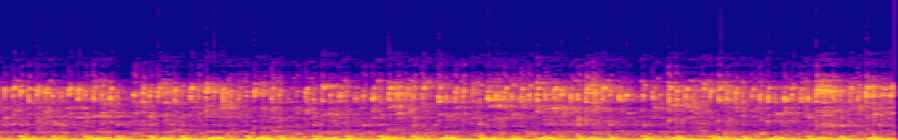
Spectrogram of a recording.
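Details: Simplicity tractor twin-cylinder engine, reassembled after earlier popping and misfiring when revved: a loud, even drone with no missing or popping. It now runs well, popping only on throttle lift-off; the owner guesses deposits in a cylinder burned out.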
